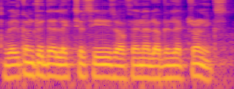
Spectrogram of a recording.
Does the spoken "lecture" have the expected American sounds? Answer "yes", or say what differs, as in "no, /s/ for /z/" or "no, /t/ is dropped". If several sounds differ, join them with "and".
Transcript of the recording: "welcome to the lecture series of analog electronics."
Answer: yes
